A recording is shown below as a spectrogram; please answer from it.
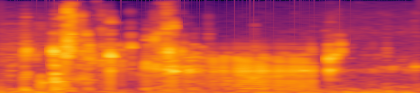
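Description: Seawater sloshing and gurgling around a camera held at the waterline as it dips in and out of the sea, with irregular splashes and bubbly crackles.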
